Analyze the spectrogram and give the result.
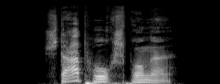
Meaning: dative of Stabhochsprung
- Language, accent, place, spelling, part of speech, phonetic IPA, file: German, Germany, Berlin, Stabhochsprunge, noun, [ˈʃtaːphoːxˌʃpʁʊŋə], De-Stabhochsprunge.ogg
